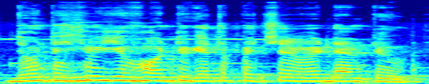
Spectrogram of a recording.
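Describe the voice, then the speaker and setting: A woman with a low voice comments casually on a video game. She is joking and offhand in short reactions, with game music clearly playing behind her. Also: steady tone, quick pace, rough recording. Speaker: game streamer.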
